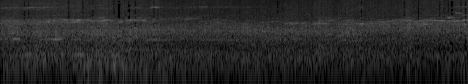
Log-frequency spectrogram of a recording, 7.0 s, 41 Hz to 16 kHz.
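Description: A U42WH Petrel drone in flight on a windy day, giving a steady broadband whir and rushing hiss that holds evenly throughout, moderately distant with no voices.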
